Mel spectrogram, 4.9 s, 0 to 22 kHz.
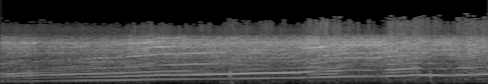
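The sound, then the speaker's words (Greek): A car accelerates hard while driving fast at around 100 km/h. Its engine drones loudly and steadily, and the pitch climbs smoothly over the whole stretch with no break. “Κόψε ταχύτητα. Θα μας γράψουν. Έλα ρε, με 100 πάμε.”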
